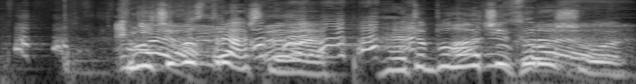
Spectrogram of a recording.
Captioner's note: смеётся над низким рекордом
